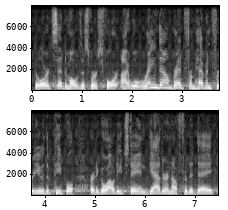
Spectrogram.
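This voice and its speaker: A man preaching a sermon in a conversational way, with rhetorical questions, swinging between loud outbursts and hushed asides. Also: high voice, normal speed, few pauses, smooth. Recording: long reverb, faint mains hum.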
